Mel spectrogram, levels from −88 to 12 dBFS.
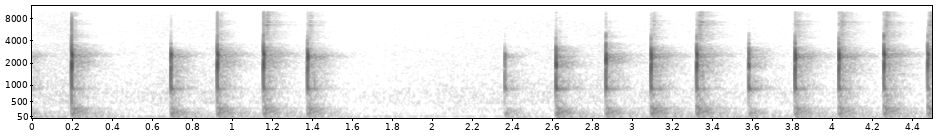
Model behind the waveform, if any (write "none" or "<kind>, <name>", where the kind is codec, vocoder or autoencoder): none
